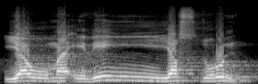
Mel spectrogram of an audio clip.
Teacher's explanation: Kalau idgham misalnya bacaan idgham, yauma idzin yasdurun, ya, yauma idzin, tanwin yang ada pada dzin itu langsung masuk menjadi ya, yauma idzin, ya, itu berubah, ya, daripada nun langsung berubah masuk ke huruf ya.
